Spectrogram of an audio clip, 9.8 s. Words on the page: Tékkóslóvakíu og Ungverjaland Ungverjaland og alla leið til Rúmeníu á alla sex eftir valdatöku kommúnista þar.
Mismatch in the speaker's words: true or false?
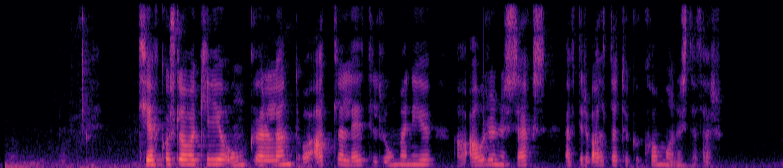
true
